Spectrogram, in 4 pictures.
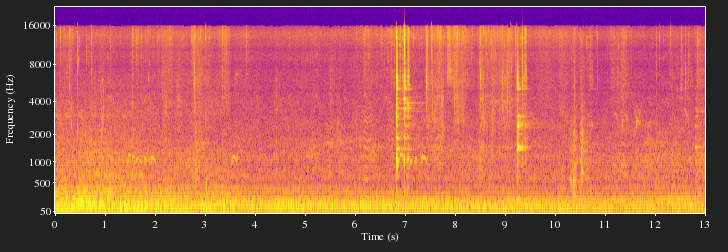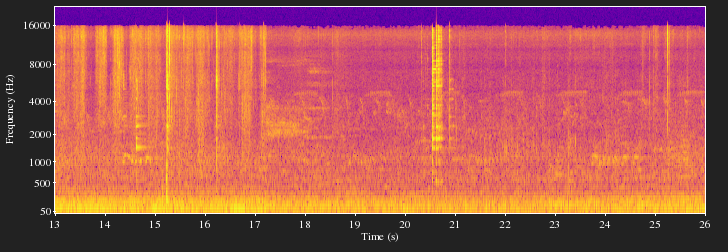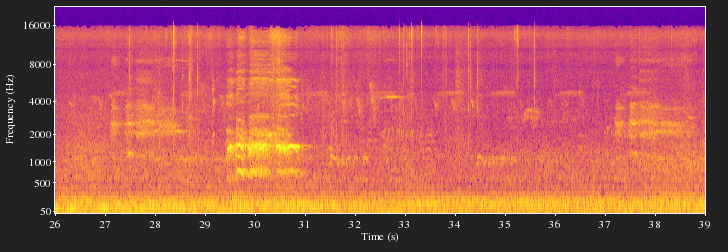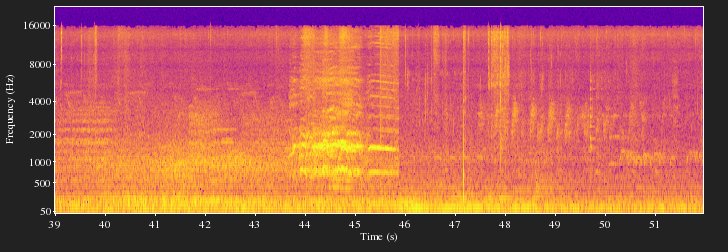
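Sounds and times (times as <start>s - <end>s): rooster crowing: 17.1s - 18.5s, 27.1s - 31.1s, 37.2s - 38.9s, 43.6s - 45.9s.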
